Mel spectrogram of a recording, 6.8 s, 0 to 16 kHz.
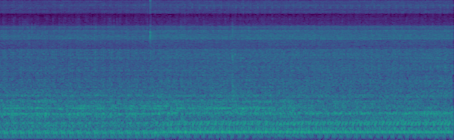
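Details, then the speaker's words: Nissan Sentra 1.8 idling with a cylinder misfire, shaking and down on power. The idle has an uneven lope with a stumble about three times a second. One cylinder is dead because its injector gets no activation pulses; the injector wiring is suspected. "Y así es como supe que no tenía yo las la señal o los pulsos de activación de ese inyector"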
